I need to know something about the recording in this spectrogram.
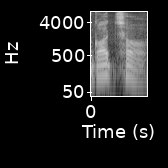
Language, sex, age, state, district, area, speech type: Odia, male, 18-30, Odisha, Balangir, urban, read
